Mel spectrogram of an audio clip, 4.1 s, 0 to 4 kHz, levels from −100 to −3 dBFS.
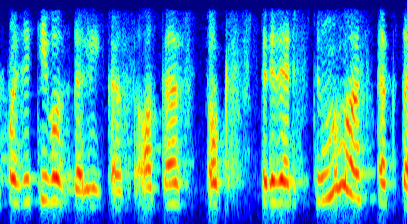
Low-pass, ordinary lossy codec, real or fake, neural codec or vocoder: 3.6 kHz; AAC, 24 kbps; fake; codec, 24 kHz, 6 kbps, HILCodec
